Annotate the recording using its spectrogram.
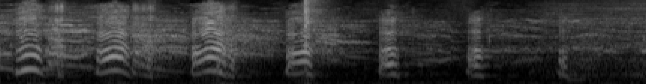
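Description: A man laughing hard, a run of 'ha' pulses about three a second that trail off near the end.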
